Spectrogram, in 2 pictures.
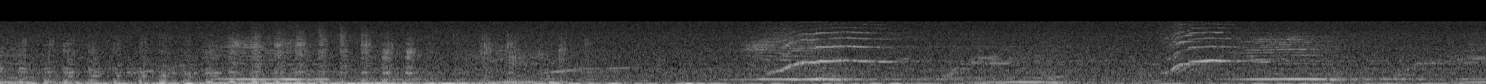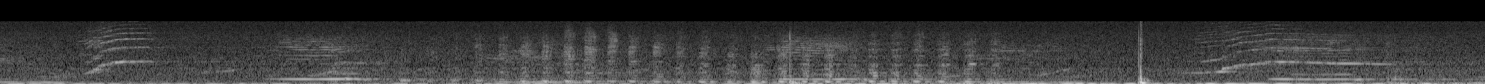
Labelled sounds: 2.3	2.7	humpback whale, 2.0 to 2.8 kHz
7.5	9.2	humpback whale, 0.80 to 7.5 kHz
9.8	10.1	humpback whale, 0.93 to 1.5 kHz
11.7	13.2	humpback whale, 0.80 to 6.9 kHz
14.1	14.9	humpback whale, 0.86 to 1.4 kHz
15.6	18.5	humpback whale, 0.80 to 6.6 kHz
23.1	23.3	humpback whale, 2.2 to 2.5 kHz
24.8	25.1	humpback whale, 1.7 to 1.9 kHz
26.8	28.8	humpback whale, 0.80 to 6.5 kHz

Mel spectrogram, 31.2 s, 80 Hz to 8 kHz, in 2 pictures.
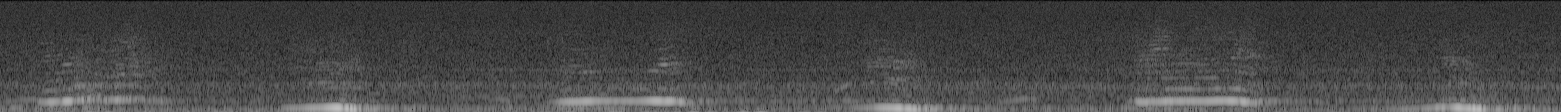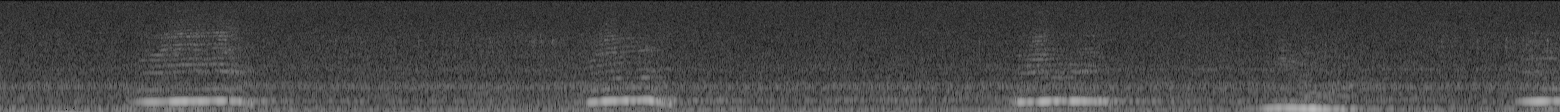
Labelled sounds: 0.9	1.3	humpback whale, 0.93 to 1.1 kHz
5.8	6.0	humpback whale, 1.1 to 1.2 kHz
6.5	6.9	humpback whale, 1.4 to 1.6 kHz
8.7	9.1	humpback whale, 1.3 to 1.7 kHz
11.7	12.1	humpback whale, 1.4 to 1.6 kHz
17.1	18.0	humpback whale, 0.99 to 3.7 kHz
21.6	22.2	humpback whale, 2.0 to 2.5 kHz
25.8	26.6	humpback whale, 1.1 to 1.8 kHz
30.9	31.2	humpback whale, 1.7 to 1.8 kHz

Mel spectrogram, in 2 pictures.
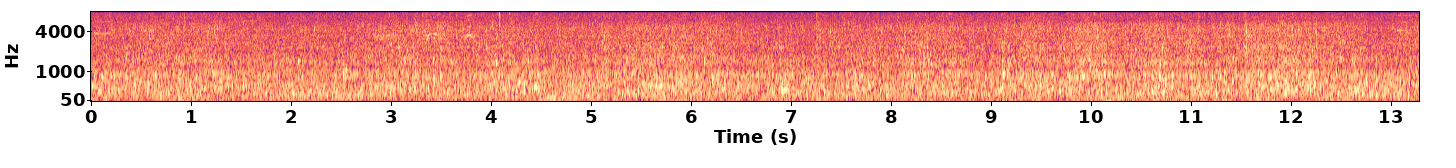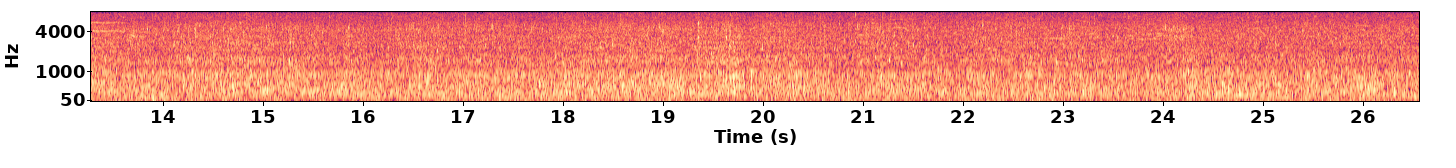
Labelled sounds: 13.2	13.6	Pacific white-sided dolphin, 3.9 to 5.6 kHz

